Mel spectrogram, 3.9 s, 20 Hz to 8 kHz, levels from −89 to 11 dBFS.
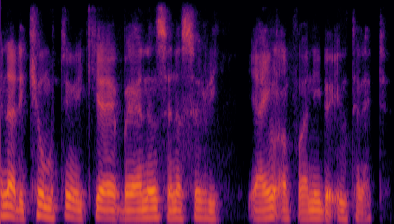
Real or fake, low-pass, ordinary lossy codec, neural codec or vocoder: fake; 7.2 kHz; Opus, 24 kbps; codec, 16 kHz, 2 kbps, X-Codec, WavLM features, trained on Multilingual LibriSpeech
